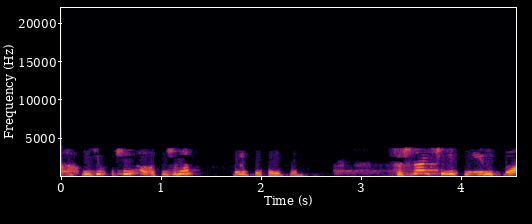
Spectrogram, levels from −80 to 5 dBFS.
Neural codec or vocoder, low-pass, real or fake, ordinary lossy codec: none; 3.6 kHz; real; MP3, 16 kbps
